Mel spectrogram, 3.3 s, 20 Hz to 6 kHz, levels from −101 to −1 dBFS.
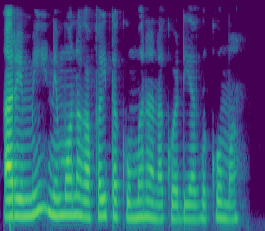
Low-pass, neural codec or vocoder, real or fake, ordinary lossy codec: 5.4 kHz; none; real; none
